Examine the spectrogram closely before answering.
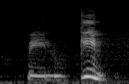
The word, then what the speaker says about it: peluquín: Algunas sílabas llevan tilde, como es el caso de peluquín, que es un signo que se escribe siempre sobre vocales, nunca sobre consonantes. Entonces, en el caso de peluquín, la tilde en la I hace que suene más fuerte y la hace sílaba tónica.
